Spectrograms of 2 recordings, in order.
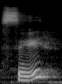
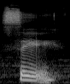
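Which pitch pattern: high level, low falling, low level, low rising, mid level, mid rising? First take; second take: mid rising; low falling. First: The pitch rises from mid to high. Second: The pitch falls from low to very low. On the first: "Two is medium rising tone" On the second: "Four is low falling tone"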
